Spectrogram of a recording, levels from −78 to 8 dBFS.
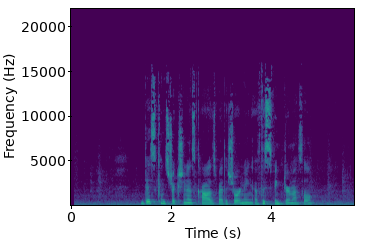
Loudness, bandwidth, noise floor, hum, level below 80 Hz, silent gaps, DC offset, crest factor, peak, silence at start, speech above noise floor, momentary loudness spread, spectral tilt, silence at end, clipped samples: -28 LUFS; 16 kHz; -49 dBFS; none; -58 dBFS; none; under 0.1%; 20 dB; -12 dBFS; 0.05 s; 20 dB; 23 LU; -3.5 dB/octave; 0 s; under 0.1%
